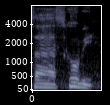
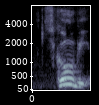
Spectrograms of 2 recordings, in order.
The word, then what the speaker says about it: Scoby: It's Scoby. Scoby.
